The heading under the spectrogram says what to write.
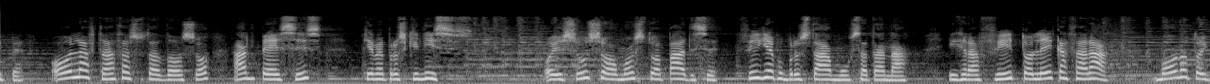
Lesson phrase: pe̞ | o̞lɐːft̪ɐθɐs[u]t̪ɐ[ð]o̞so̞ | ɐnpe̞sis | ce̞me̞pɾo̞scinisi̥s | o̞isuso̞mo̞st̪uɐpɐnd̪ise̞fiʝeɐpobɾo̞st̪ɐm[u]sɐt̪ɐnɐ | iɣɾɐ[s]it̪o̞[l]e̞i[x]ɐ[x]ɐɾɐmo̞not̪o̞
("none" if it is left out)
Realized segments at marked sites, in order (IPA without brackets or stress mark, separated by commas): u, ð, u, f, l, k, θ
